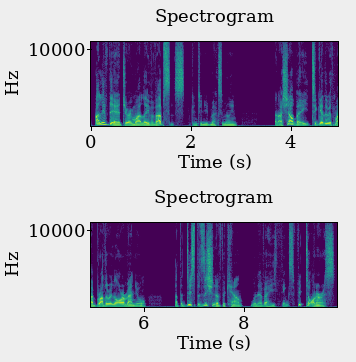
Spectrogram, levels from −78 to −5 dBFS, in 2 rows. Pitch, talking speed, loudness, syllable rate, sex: 135 Hz, 205 wpm, -19 LUFS, 6.7 syllables/s, male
